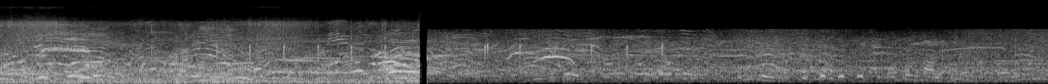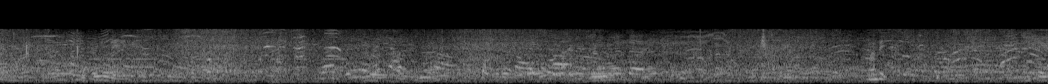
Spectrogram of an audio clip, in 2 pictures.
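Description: At 4.19 s the recording likely switched its input to a poorer device, and the audio stays on that lower-quality path to the end. An 80 ms gap of silence marks the switch. From there the band stops near 5.1 kHz, so the sound turns dull and boxy. The level drops by roughly 10 dB, and a new background noise appears, sitting roughly 30 dB below the signal.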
